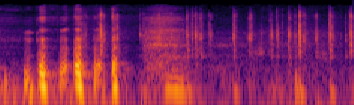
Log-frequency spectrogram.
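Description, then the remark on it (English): Rapid typing on a computer keyboard, a quick burst of crisp key clicks with a few louder strikes at the start, then continuing in a fast, uneven patter. “Why the fuck are you hacker typing?”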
